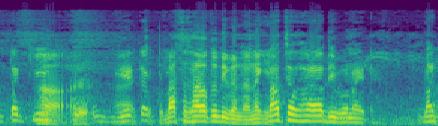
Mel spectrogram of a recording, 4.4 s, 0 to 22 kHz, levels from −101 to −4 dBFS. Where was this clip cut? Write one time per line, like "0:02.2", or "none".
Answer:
0:01.5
